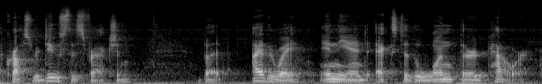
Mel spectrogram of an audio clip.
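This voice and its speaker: A man with a hoarse voice, patiently explaining a math lesson step by step. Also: fairly low pitch. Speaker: math teacher.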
